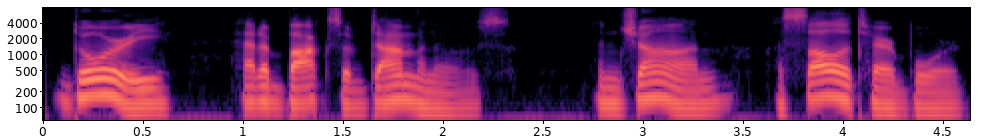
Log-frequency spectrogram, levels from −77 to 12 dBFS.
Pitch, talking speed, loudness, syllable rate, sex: 120 Hz, 140 wpm, -18 LUFS, 4.7 syllables/s, male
